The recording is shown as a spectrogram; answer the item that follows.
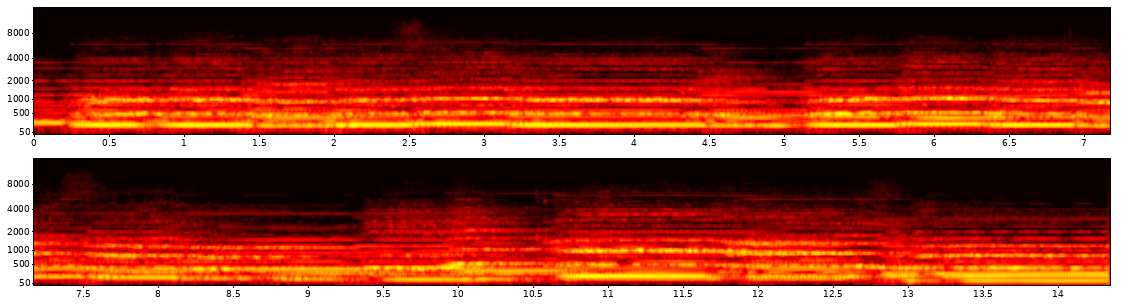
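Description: A small choir singing a hymn in sustained phrases of a few seconds each. Near the end a steady, held organ chord comes in beneath the voices.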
